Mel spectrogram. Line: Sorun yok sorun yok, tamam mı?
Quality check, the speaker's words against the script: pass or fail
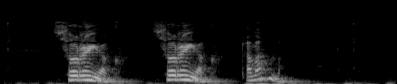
pass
